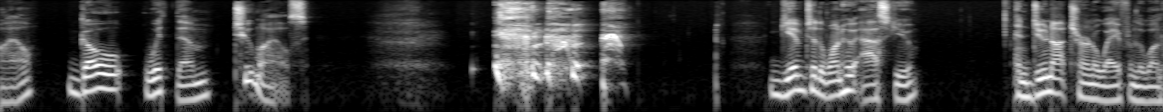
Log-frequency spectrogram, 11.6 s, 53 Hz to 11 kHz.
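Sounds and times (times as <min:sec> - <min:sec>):
speech: 0:00.2 - 0:03.1, 0:07.7 - 0:09.2, 0:10.1 - 0:11.6
soft breathy inhale: 0:03.6 - 0:04.6, 0:07.2 - 0:07.7
person with allergies coughing harshly: 0:04.7 - 0:06.4.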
